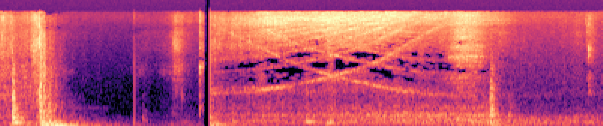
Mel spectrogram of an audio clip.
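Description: A car's rear liftgate pulled down and shut with a loud thud about half a second in. A single sharp click comes just before the end, as the liftgate is opened again.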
